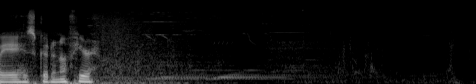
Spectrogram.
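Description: A shimmering magical chime rings out and fades.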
